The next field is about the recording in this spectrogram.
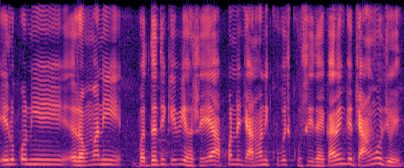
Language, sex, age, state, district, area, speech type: Gujarati, male, 30-45, Gujarat, Narmada, urban, spontaneous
